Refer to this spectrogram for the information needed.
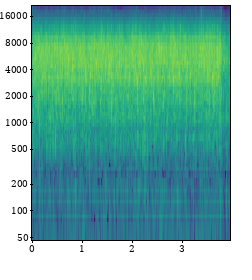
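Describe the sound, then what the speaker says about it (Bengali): Fish frying gently in oil for a light browning gives a dense, even sizzle right up close, steady crackling that holds level and eases off slightly at the very end. "বেশি লাল করে ভাজবো না, হালকা লাল করে ভাজবো।"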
